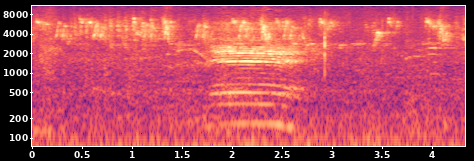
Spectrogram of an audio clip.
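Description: A farm animal calls once about two seconds in: one short, steady-pitched cry lasting under a second. Small birds chirp faintly in the background.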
